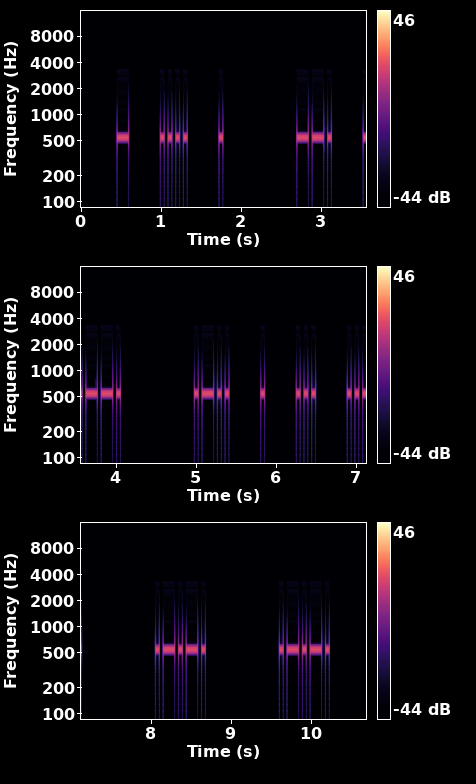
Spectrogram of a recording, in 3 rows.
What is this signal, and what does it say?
Morse code, heard as a keyed tone, about 25 wpm, spaced as for 15 wpm, 550 Hz. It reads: THE GP LESS <AR> <AR>
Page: news headlines in morse code at 15 wpm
